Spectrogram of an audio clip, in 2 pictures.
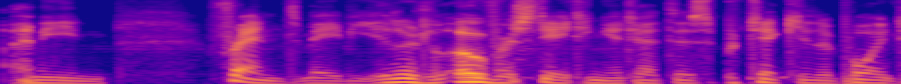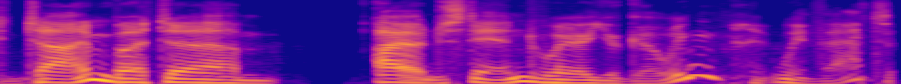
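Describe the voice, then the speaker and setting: A man voicing a proper, aloof elven gentleman in a tabletop game, slow and deliberate. His voice is gravelly and his delivery swings widely in pitch. The sound is dry and close. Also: no room sound, heavily acted. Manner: stiff, formal, measured.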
